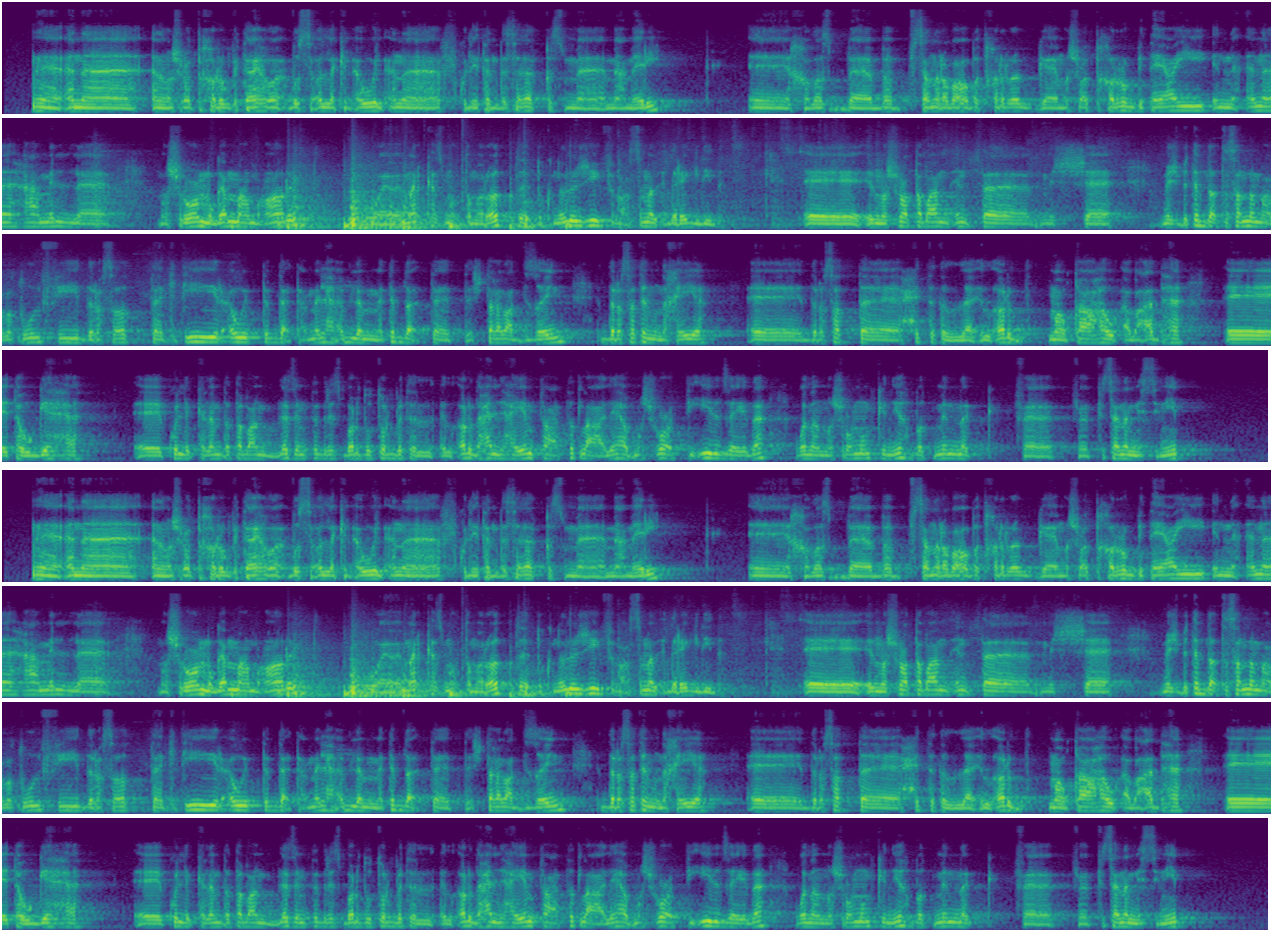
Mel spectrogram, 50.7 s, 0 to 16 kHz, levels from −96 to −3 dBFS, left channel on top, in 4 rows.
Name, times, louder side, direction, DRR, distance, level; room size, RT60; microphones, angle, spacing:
voice 1, 0.3-6.6 7.5-15.7 16.2-19.9 20.4-31.0 31.3-32.4 32.8-35.6 35.8-37.3 37.6-38.8 39.4-45.7 46.0-47.7 48.2-49.8, equal, 5° right, 11 dB, 0.8 m, -26 dB
sound 1, 12.9-13.0 13.6-13.9 15.0-21.1 21.4-21.5 22.0-22.2 22.5-22.7 23.0-23.3 24.1-26.7 27.0-27.7, equal, 20° left, 1.4 m, -30 dB
25.5 x 20.5 x 9.3 m, 1.1 s
head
